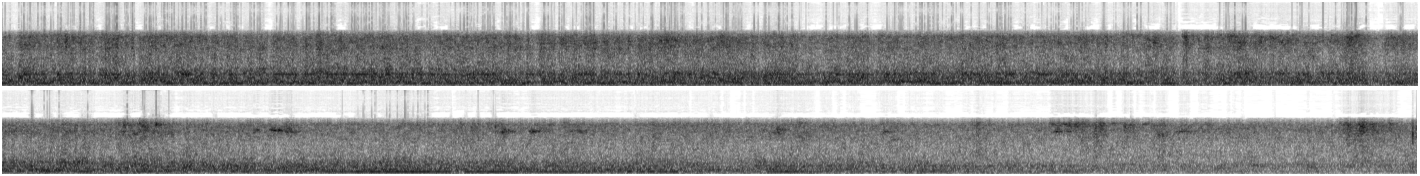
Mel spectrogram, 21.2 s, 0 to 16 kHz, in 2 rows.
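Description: A KiHa 40 diesel railcar heard from inside the cab while running: a steady low diesel engine hum with wheels rumbling on the rails. The sound grows gradually quieter over the last few seconds as the railcar slows on the approach to a station.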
